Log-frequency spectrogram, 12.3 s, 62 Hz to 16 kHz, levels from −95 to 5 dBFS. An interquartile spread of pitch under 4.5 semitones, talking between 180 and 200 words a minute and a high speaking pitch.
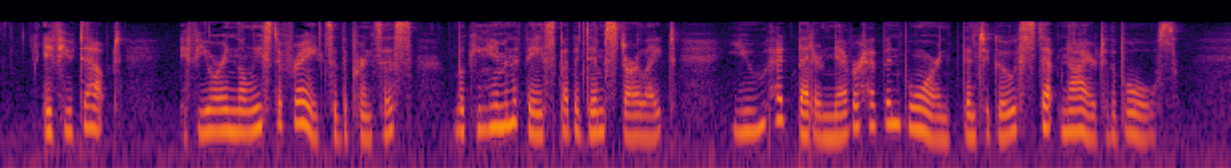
Yes: average, 3.9 semitones; average, 185 wpm; high, 205 Hz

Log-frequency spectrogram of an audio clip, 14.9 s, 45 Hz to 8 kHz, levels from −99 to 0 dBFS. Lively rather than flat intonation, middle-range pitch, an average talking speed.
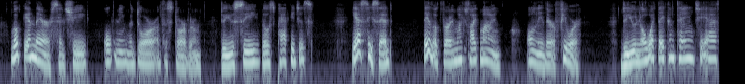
Yes: wide, 6.3 semitones; medium, 175 Hz; average, 145 wpm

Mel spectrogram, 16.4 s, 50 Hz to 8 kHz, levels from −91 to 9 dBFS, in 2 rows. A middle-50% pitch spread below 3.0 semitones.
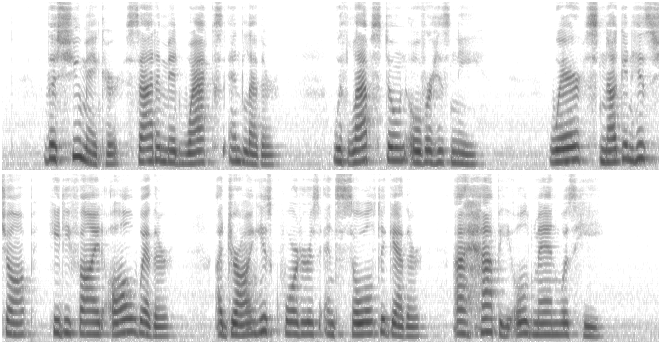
Yes: narrow, 2.6 semitones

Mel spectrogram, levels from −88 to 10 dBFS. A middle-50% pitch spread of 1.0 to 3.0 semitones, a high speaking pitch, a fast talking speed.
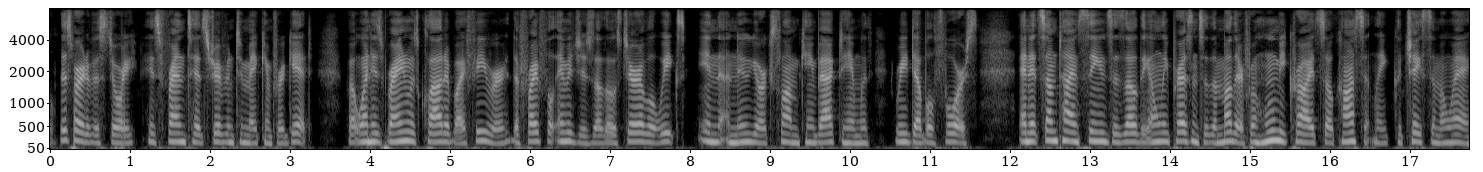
No: narrow, 2.4 semitones; medium, 180 Hz; fast, 210 wpm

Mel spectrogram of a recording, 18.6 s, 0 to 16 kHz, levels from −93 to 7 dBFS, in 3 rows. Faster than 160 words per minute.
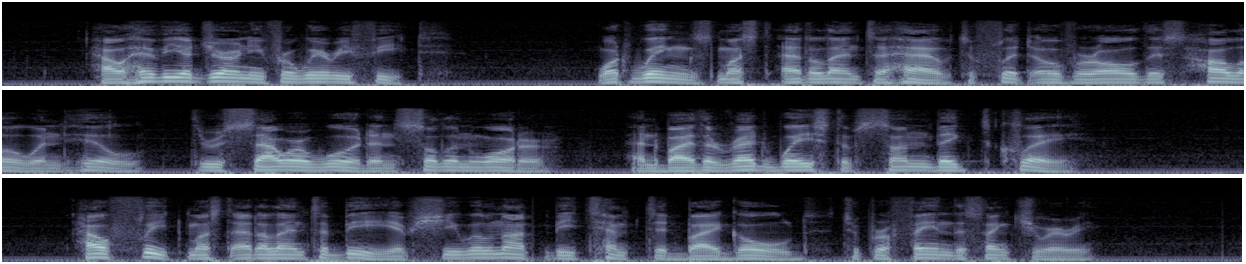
Yes: average, 170 wpm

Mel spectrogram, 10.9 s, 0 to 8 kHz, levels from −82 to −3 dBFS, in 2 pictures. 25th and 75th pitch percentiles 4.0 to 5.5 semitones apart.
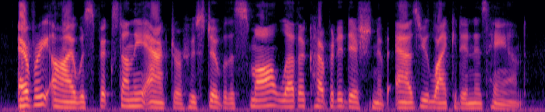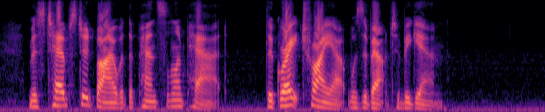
Yes: average, 4.3 semitones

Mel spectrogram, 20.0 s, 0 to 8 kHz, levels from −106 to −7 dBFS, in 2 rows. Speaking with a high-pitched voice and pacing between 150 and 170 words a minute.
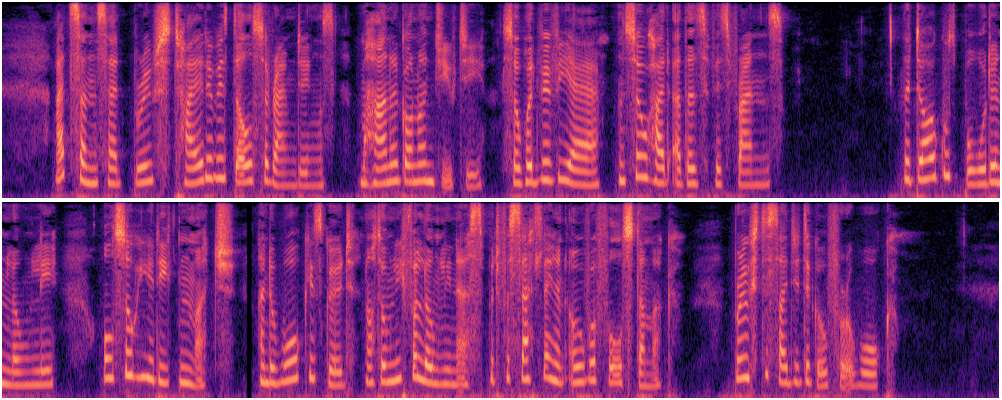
Yes: high, 245 Hz; average, 165 wpm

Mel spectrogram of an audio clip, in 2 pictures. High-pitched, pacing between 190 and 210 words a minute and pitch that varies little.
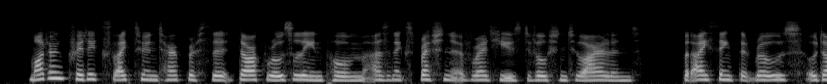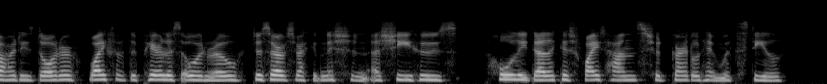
No: high, 205 Hz; average, 165 wpm; narrow, 1.5 semitones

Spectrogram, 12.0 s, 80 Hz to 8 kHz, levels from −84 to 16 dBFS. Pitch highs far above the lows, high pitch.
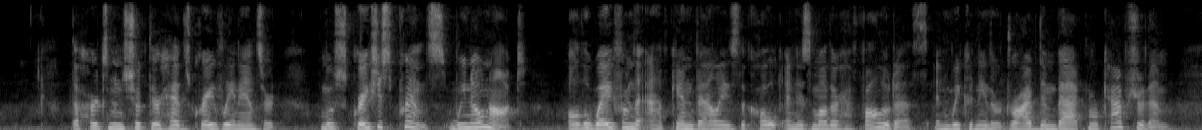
No: average, 3.5 semitones; high, 225 Hz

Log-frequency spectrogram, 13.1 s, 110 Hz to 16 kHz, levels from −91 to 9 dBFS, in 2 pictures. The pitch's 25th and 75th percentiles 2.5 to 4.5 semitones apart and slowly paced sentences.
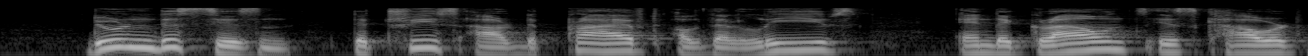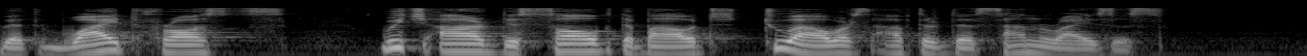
No: average, 5.0 semitones; slow, 130 wpm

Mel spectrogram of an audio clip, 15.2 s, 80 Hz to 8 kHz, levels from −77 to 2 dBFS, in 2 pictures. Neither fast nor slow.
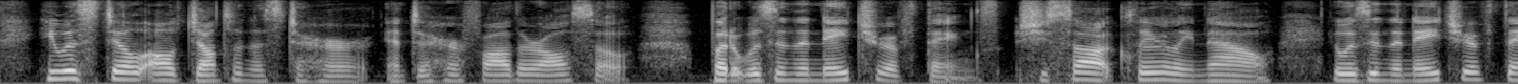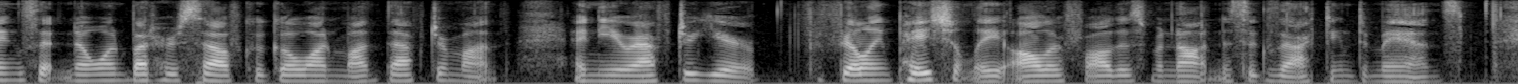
No: fast, 210 wpm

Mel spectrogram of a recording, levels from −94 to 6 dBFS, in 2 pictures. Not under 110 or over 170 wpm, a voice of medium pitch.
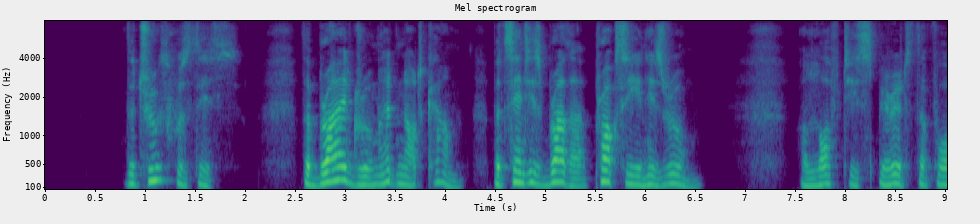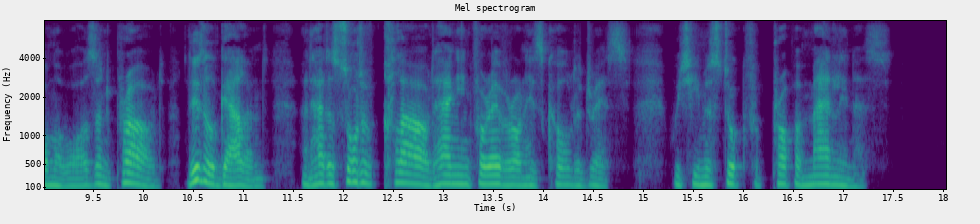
Yes: average, 160 wpm; medium, 150 Hz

